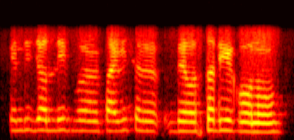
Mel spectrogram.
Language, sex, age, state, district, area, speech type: Odia, female, 45-60, Odisha, Sambalpur, rural, conversation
